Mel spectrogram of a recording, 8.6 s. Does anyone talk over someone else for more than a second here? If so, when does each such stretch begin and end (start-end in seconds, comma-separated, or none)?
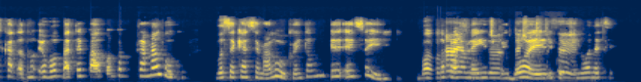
5.9-7.8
